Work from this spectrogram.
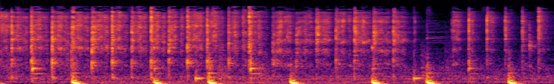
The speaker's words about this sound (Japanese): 卵は事前に割ってから混ぜ合わせます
